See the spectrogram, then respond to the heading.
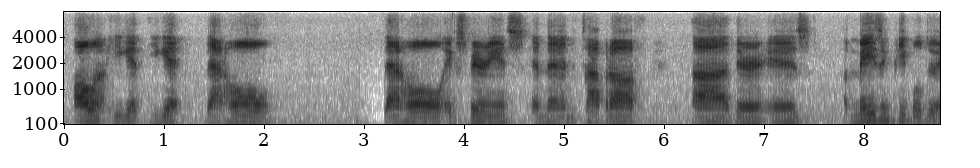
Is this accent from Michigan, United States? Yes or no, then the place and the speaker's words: yes; Michigan, United States; also born or lived in Ohio; No, I'm originally from Midwest, Michigan and Ohio.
